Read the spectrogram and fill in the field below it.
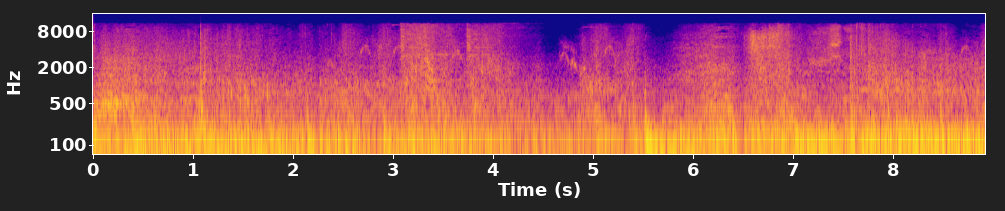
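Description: Confringo fire spells burst in loud, booming explosions during a Hogwarts Legacy combat fight, dense and continuous with whooshes and crashing impacts layered over deep rumbling.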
